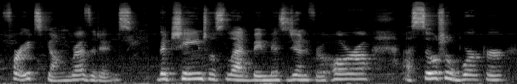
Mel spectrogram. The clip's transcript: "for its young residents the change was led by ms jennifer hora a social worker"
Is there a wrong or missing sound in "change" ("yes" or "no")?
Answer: no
